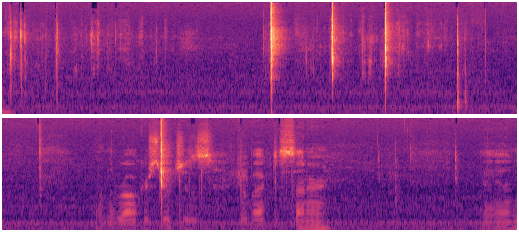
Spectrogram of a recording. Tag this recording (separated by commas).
Speech, inside a small room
